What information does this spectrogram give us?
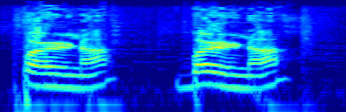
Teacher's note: इन ध्वनियों के उच्चारण में जीभ में हल्की सी फरफराहट होती है, इसलिए इसे फ्लैप्ड गटरल कहते हैं।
